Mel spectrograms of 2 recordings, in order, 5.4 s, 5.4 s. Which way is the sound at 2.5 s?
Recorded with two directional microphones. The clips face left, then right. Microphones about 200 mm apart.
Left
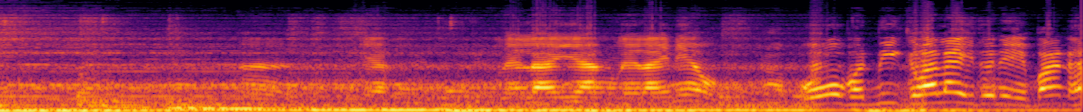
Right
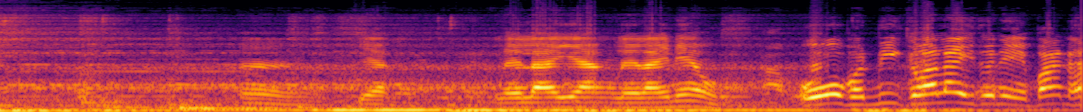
20° right (ahead or behind).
